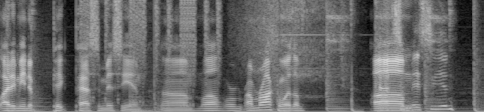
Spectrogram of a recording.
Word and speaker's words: Passimian: Oh, I didn't mean to pick Passimician. I'm rocking with him. Passimician? Simeon? How do you say this Miss thing? Passimian.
